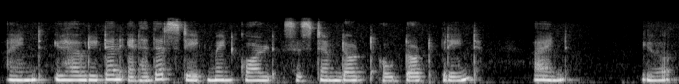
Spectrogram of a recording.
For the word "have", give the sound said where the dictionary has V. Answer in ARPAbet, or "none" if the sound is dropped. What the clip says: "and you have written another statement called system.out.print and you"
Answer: V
